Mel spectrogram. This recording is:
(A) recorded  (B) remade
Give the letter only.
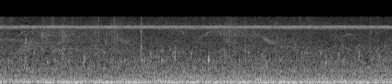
A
